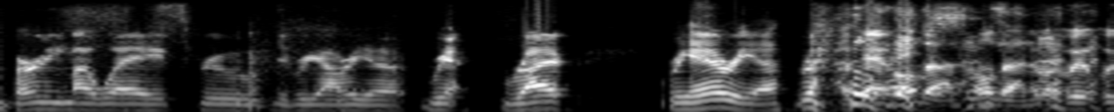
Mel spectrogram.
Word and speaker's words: Riyria: Most people say Riyria, and then other are Riyria or something like that, but it's actually Riyria is how I pronounce it.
